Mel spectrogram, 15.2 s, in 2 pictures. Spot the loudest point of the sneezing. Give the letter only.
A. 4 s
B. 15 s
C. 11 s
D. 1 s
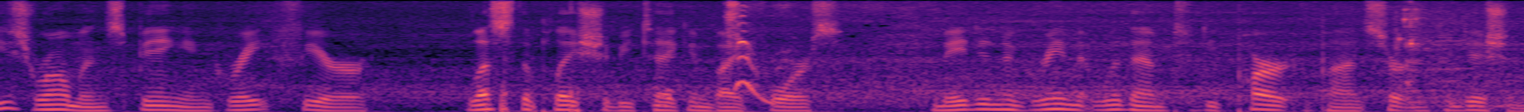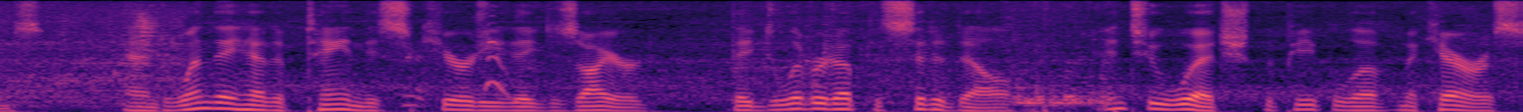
A.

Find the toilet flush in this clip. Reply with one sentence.
The toilet flush can be heard from 2.4 to 2.9 s, from 6.8 to 8.6 s and from 11.2 to 13.2 s.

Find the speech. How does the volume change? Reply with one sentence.
The loudness of the talking stays about the same.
